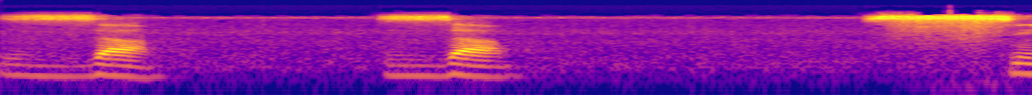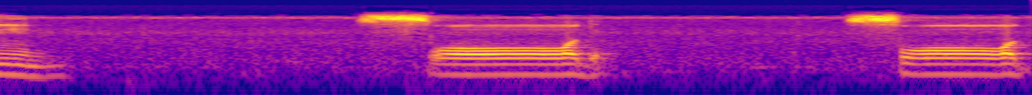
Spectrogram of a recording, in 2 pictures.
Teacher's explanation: इन हरूफ को अदा करते हुए थोड़ी सी सीटी जैसी आवाज़ निकलती है, इस किस्म की आवाज़ निकलती है। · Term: सीटी वाले हरूफ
